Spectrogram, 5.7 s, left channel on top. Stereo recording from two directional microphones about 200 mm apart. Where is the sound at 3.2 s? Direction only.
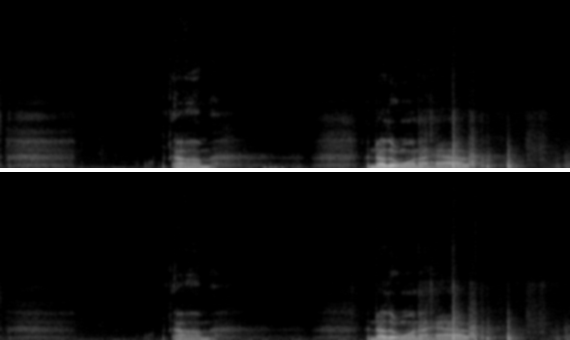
45° left (ahead or behind).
